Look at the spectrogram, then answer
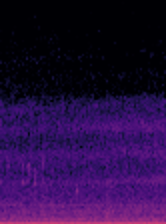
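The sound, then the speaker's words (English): A purple-coloured tart beer pouring into a glass in a steady, unbroken stream, a soft continuous fizzing and splashing at even volume with a low hum underneath, no voices. “Pours a nice purpley color.”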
